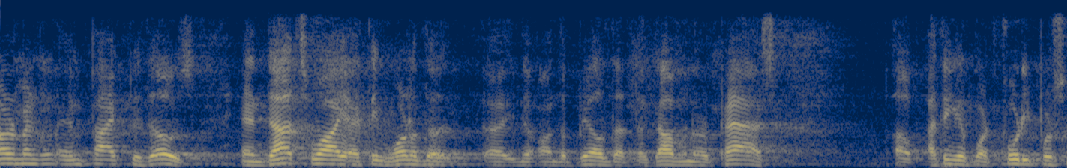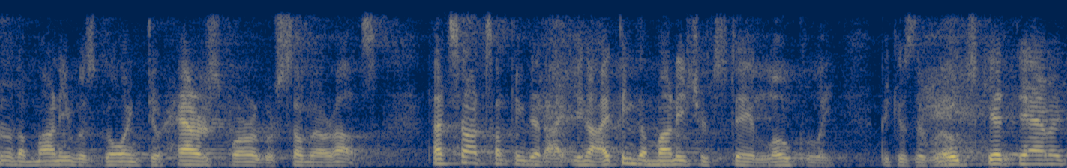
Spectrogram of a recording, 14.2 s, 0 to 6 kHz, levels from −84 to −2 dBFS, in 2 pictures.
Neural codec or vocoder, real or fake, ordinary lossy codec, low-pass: vocoder, 44.1 kHz, 128 mel bands, Pupu-Vocoder; fake; AAC, 48 kbps; 5.4 kHz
